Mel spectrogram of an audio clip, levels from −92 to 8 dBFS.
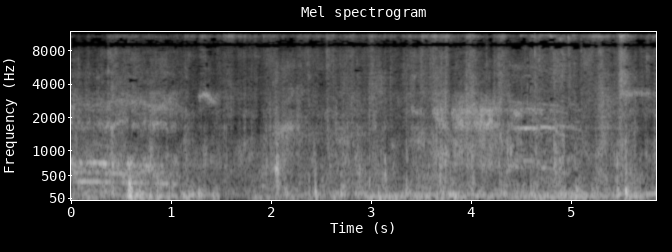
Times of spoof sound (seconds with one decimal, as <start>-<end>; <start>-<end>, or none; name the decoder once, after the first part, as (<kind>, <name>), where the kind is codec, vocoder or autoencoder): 0.0-4.4 (codec, HILCodec); 5.1-5.9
